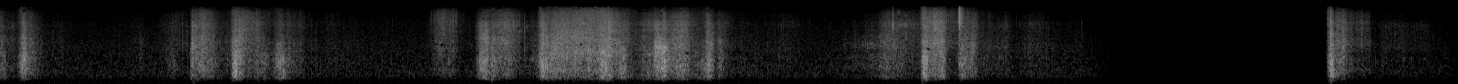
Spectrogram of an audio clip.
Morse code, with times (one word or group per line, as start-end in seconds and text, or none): none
